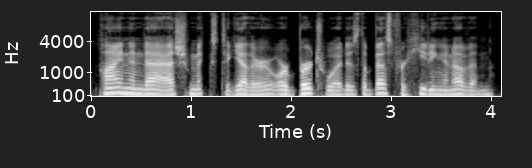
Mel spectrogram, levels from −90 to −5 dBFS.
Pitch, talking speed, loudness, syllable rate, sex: 135 Hz, 220 wpm, -18 LUFS, 5.1 syllables/s, male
